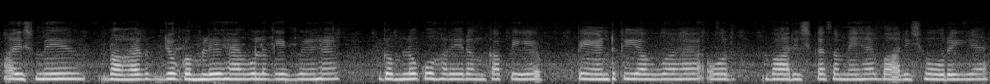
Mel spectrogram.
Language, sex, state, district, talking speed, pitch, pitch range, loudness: Hindi, female, Punjab, Pathankot, 175 wpm, 245 Hz, 235-250 Hz, -15 LUFS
